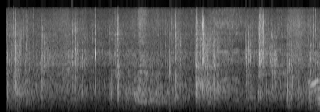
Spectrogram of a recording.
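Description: Inline skate wheels rolling and scraping on an asphalt rink, with repeated sharp clacks of hockey sticks during play.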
